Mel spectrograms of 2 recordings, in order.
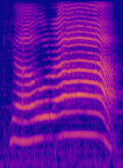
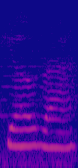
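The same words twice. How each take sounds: First: It is said loudly. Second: It is said quietly.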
